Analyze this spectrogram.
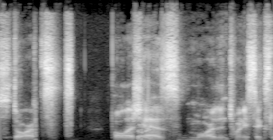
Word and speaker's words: Sztorc: It's a completely different letter that's pronounced TS. Wow. So, it's STOs.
